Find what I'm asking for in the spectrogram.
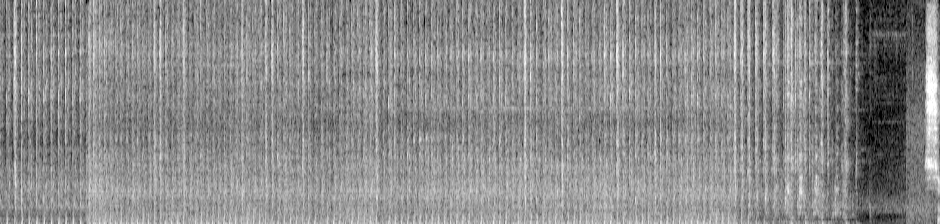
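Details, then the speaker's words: Toro four-cycle snowblower after adjusting the too-lean carburetor mixture screw to cure surging: small single-cylinder engine holds an even, rapid beat with no rise and fall in speed; smooth and steady. "So, I'll start up the machine here, and the surging should be gone."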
